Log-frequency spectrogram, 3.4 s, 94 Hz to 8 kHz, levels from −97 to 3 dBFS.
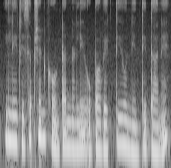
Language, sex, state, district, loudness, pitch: Kannada, female, Karnataka, Bangalore, -18 LUFS, 150 Hz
